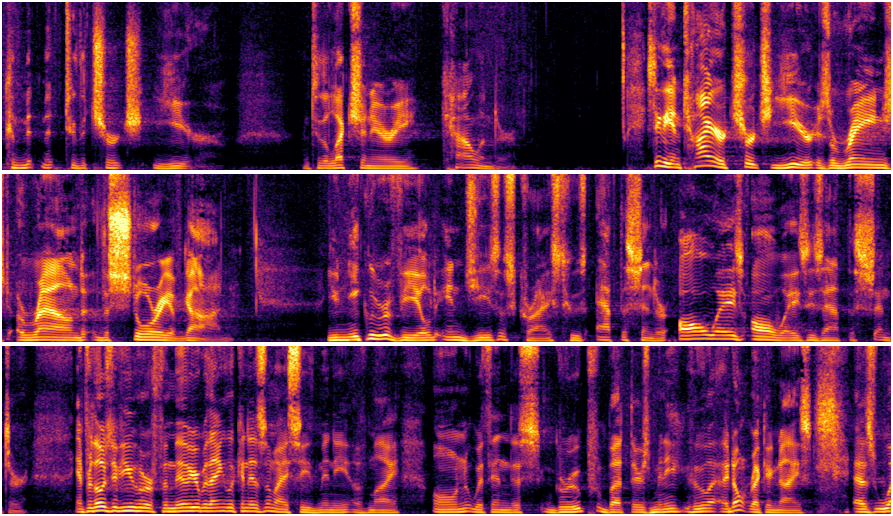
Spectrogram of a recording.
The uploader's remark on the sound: presented by Asbury Seminary Kentucky Chapel, recorded on Wednesday, June 14, 2023 at Asbury Theological Seminary's Kentucky campus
